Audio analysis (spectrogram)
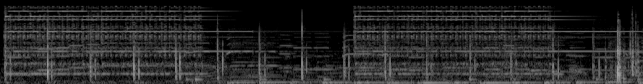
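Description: An old-fashioned telephone bell rings loudly and continuously in rapid metallic trills, pausing briefly between bursts, with no voices present. It is the phone of Panorama Ring Ring, where callers at lookout points around the NDSM-werf reach an operator who tells a personal story.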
